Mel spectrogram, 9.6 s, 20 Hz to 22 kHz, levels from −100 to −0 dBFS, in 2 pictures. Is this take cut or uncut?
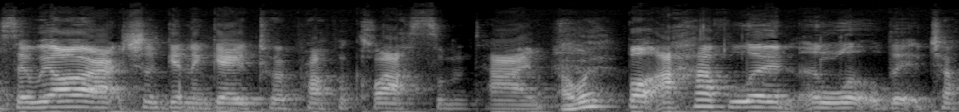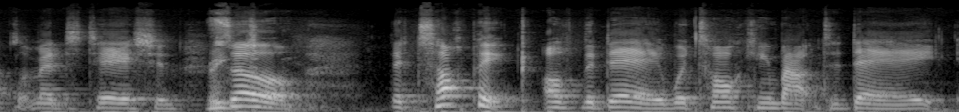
cut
